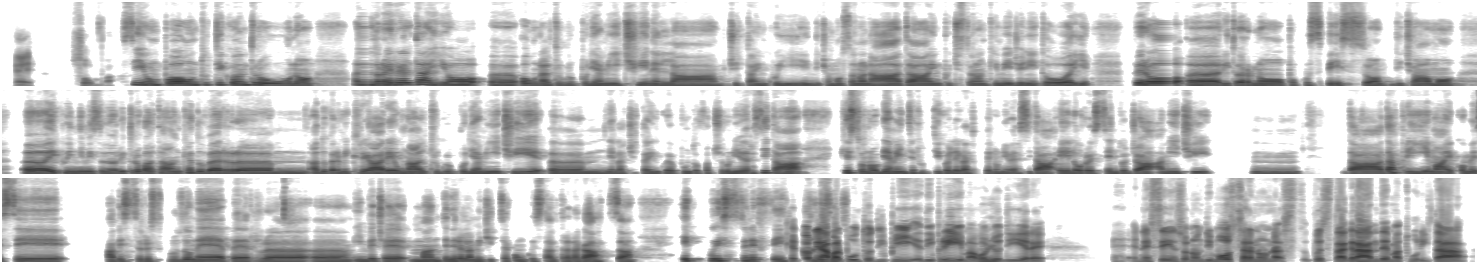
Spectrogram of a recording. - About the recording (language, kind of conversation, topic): Italian, advice, Come ti senti quando ti senti escluso durante gli incontri di gruppo?
- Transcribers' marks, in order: tapping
